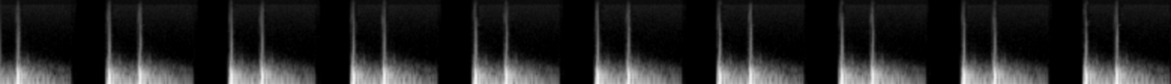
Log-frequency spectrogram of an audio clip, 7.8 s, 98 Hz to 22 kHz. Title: Heart Beat 1 - Sound Effect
